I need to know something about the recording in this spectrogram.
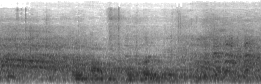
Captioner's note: laughing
